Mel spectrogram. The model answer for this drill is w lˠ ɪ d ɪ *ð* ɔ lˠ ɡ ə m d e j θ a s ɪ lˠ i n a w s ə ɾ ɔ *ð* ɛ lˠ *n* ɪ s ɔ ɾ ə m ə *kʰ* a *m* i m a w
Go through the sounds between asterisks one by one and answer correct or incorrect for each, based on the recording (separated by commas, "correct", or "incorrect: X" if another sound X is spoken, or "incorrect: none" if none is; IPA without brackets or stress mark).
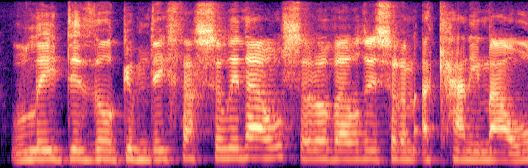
correct, incorrect: v, incorrect: d, correct, incorrect: n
